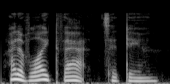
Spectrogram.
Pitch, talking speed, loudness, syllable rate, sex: 180 Hz, 210 wpm, -18 LUFS, 5.4 syllables/s, female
